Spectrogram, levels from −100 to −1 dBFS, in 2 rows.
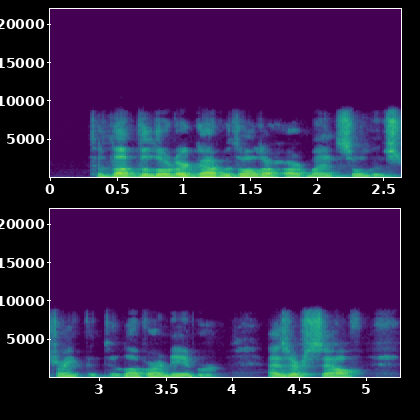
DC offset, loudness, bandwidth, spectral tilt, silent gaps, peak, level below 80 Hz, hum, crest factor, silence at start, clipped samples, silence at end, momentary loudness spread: under 0.1%; -25 LUFS; 9.2 kHz; -6 dB/octave; none; -8 dBFS; -68 dBFS; none; 18 dB; 0.35 s; under 0.1%; 0.35 s; 11 LU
